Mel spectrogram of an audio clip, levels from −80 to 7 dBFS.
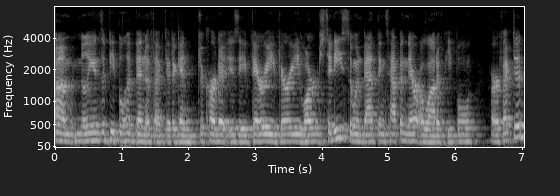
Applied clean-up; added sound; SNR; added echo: none; none; none; reverberation time 0.5 s.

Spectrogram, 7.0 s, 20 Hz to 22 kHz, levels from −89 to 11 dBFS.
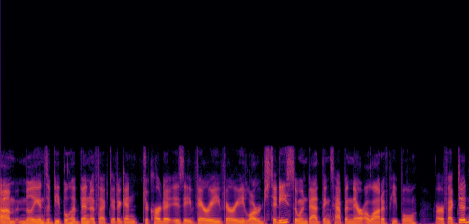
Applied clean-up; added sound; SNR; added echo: none; none; none; none.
